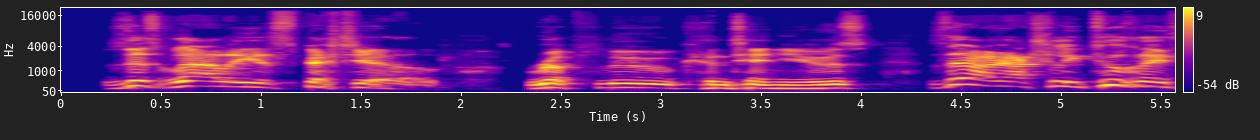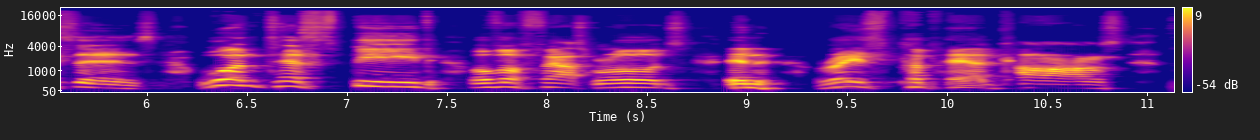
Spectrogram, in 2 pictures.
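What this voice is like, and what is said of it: Put-on accent while reading. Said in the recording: “going to give this guy an accent. ... I'm switching accents.”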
